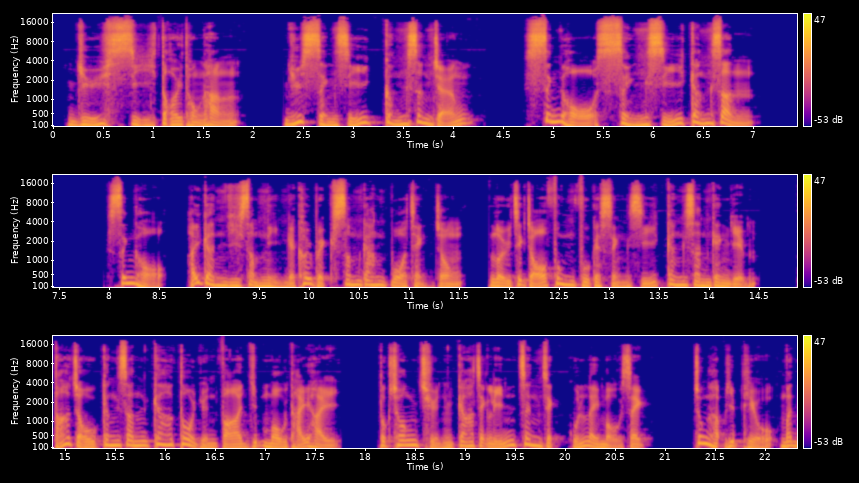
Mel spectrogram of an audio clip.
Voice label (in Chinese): 粤男 专题; 星河城市更新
